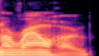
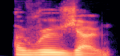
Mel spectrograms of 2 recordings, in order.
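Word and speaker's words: Araujo: We we settled on Arjo. Mhm. Which is almost completely wrong based on what I heard on the clips. Um uh Arujo.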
